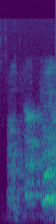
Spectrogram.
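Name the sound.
dog barking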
